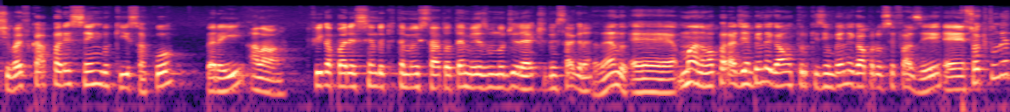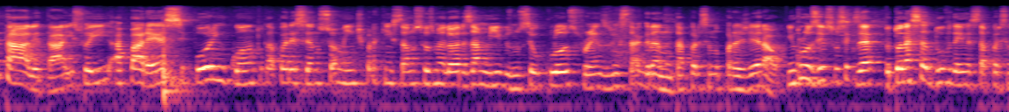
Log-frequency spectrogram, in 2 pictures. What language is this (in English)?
Portuguese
